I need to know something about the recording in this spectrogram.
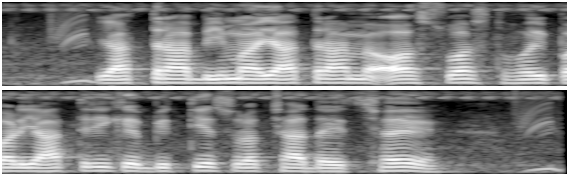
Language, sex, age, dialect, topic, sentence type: Maithili, male, 18-24, Southern/Standard, banking, statement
